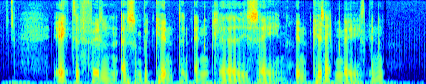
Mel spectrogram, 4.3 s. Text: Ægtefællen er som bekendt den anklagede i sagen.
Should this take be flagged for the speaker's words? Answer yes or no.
yes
